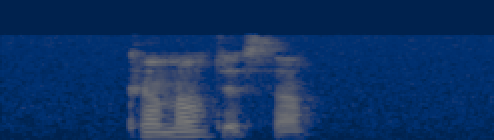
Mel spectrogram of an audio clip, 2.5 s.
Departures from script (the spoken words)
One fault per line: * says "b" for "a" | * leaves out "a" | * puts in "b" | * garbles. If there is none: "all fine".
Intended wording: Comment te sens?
all fine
